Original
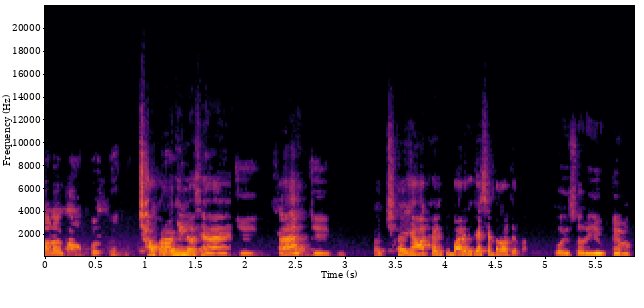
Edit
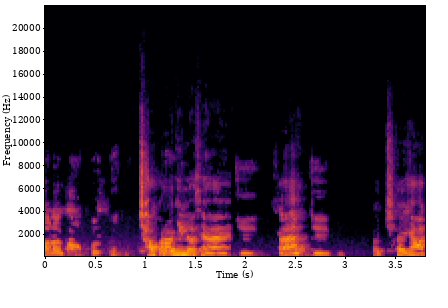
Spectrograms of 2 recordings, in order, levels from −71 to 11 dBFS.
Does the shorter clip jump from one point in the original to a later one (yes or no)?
no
